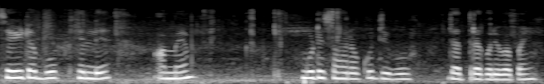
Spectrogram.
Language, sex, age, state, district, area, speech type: Odia, female, 18-30, Odisha, Balangir, urban, spontaneous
